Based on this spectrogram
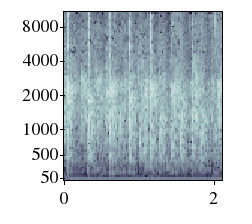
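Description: Audience applause for conference organizers: dense, steady clapping with a rhythmic pulsing, holding at an even level throughout with no voices over it.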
